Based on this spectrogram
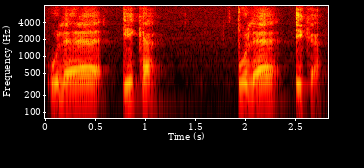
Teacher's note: خد بالك من الهمزه المكسوره لابد من تحقيقها بدون مبالغه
